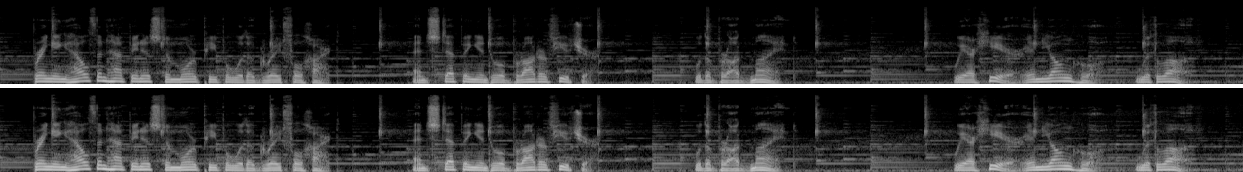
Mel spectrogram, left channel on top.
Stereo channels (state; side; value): quieter; left; 4.7 dB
